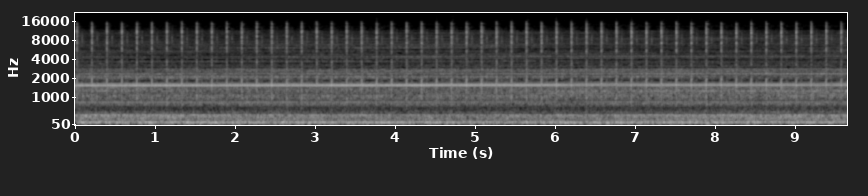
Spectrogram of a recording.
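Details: New diesel heater just installed in a Jayco Freedom caravan, heard from outside near the exhaust after start-up: steady low rumble with even, fast ticking, no surging or misfire; normal running.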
